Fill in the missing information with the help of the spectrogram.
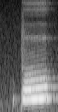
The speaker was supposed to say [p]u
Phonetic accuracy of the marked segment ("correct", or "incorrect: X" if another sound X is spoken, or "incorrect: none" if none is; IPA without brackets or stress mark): correct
